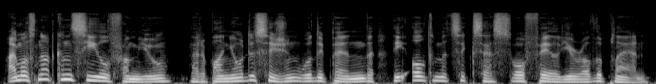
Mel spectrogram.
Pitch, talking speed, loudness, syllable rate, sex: 145 Hz, 185 wpm, -18 LUFS, 5.2 syllables/s, male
